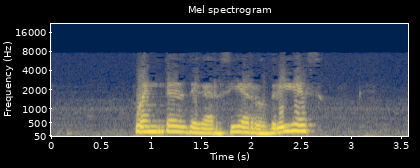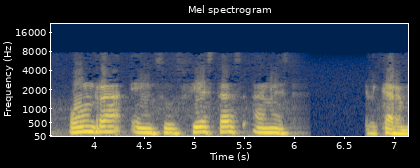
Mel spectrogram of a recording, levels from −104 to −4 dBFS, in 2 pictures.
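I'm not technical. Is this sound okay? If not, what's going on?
No. The whole clip has a rough, grainy edge to the voice, with a fake-sounding top end. That's most likely low-delay AAC compression, the kind video calls use.

There are also two spots of AAC frame loss with concealment, where bits of audio went missing and the player guessed. Around 1.07 to 1.15 s it's a brief smeared blip. From 5.99 to 6.82 s, right after "en sus fiestas a", nearly a second fades toward silence and then comes back.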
